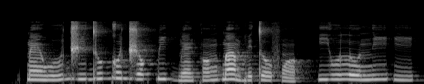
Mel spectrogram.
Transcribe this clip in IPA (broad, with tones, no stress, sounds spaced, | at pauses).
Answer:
k͡p ɛ̃˨ w u˨˦ d͡ʒ i˧ d u˦ ɡ o˦ d͡ʒ ɔ˦ k͡p i˦˨ ɡ͡b ɛ̃˨ k ɔ̃˨˦ ɡ͡b ã˦˨ b e˧ t o˧ f ɔ̃˨ | j u˧ l o˧ n i˦ | i˧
